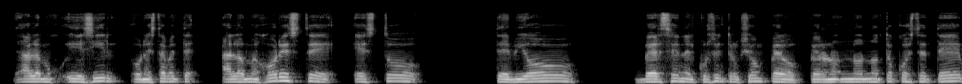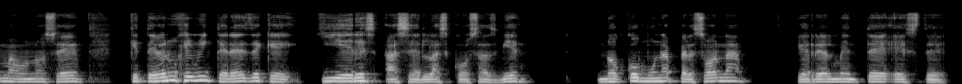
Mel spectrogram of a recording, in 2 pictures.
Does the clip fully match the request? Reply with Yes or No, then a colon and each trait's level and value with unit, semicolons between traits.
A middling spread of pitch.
Yes: average, 3.2 semitones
